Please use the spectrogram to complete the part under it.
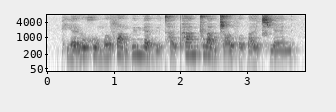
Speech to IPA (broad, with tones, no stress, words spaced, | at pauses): pʰjɛ˨˩ɻu˥˧xu˥˩ mɤ˧˥fɑ˥˩ŋpy˥mɥɛ˥˩ py˨˩t̪ʰa˦ɪ̯ pʰa˥nʈ͡ʂwa˥˩nʈ͡ʂɑ˧˥ʊ̯ fɤ˧˥pa˥˩ɪ̯ t͡ɕʰjɛ˥n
